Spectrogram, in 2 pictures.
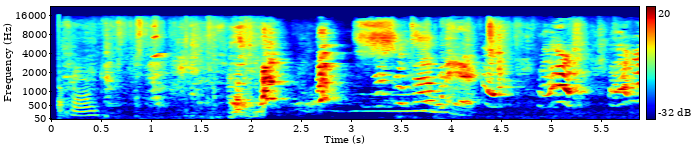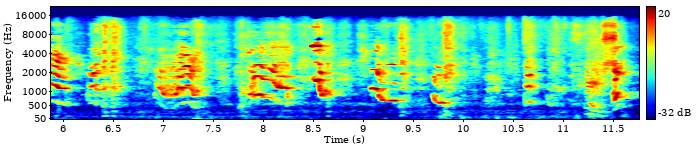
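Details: Several English Springer Spaniels, excited before their walk, give rapid, high, yelping barks in quick bursts, with a person talking and laughing between them.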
